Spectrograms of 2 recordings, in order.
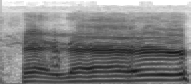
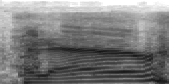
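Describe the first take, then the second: First: Hello broken up by laughter; laughing hello. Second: Slow, drawn-out hello; Mister Bean voice. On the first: Real, not acted. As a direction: giggle through the greeting. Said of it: "R A nine laugh is the best". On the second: Acted. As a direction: stretch the greeting like Mister Bean. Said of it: "channel Mister Bean".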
